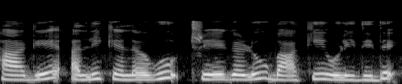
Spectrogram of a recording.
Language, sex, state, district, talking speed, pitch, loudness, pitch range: Kannada, female, Karnataka, Bangalore, 105 wpm, 225 Hz, -13 LUFS, 210-245 Hz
